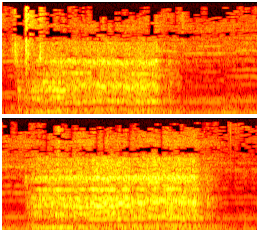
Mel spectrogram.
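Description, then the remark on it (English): A boat motor sputters through two rough, coughing bursts, each lasting a second or two before dying away. The engine never catches, and it sounds fairly loud. “Wait till you hear that motor purr.”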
